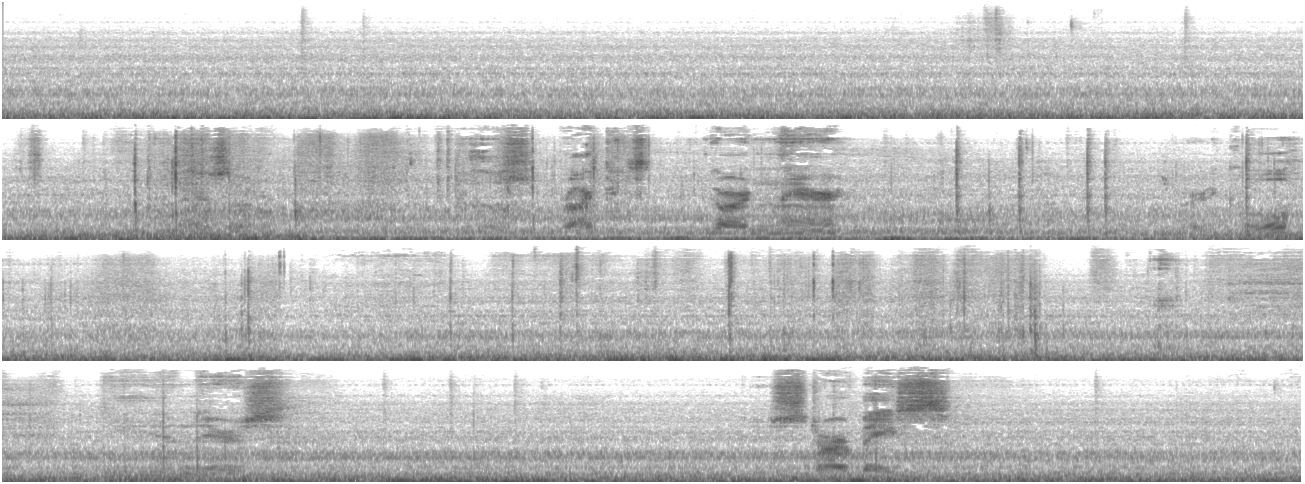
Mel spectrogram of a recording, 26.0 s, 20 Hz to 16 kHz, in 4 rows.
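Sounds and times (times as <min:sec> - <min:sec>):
car engine and tyre rumble: 0:00.0 - 0:26.0.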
